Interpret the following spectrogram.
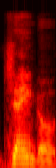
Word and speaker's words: Django: Okay, God damn it, Django. The D is silent.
